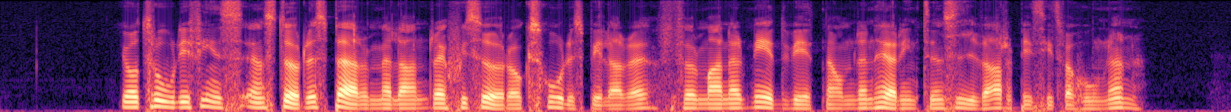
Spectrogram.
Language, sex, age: Swedish, male, 35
